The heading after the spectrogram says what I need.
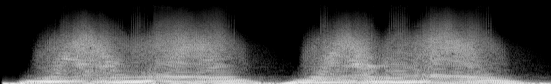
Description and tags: A processed DNB reece type bass
Bass, DNB, Reese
